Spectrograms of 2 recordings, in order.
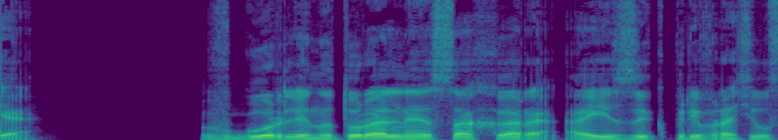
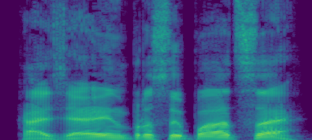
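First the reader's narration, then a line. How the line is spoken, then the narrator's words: Joyful exclamation, priest. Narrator (Russian): радостно восклицает жрец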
